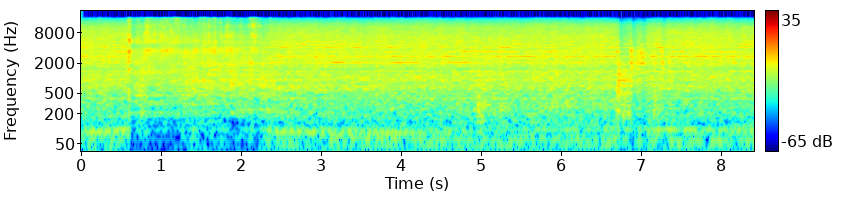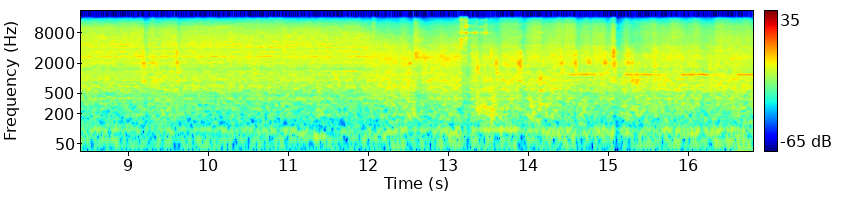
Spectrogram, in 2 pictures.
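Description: Steady machine noise on a building site, with a few scattered clicks and a short run of knocks near the end. An evenly repeating electronic beep starts just before the end.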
